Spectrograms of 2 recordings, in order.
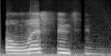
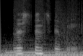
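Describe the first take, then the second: First: Said in the usual way. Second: Listen to me dropped almost to a murmur; soft urgent plea to the viewer; much softer. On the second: Shown as a demonstration. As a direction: pull it right down, soft and close.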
